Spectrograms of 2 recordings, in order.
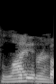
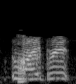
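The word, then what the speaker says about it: Leibrandt: That's Librant. – How do you spell that? – Excuse me? – Labyrinth? – Librant, yeah, Librant Street and Wave Lane Alley at the corner. – I think it's L-I-E or L-E-I-B-R-A-N-D.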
